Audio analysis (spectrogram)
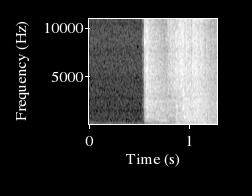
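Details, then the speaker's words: Very low-mileage 1968 Buick 430 V8 from a '68 Riviera, first run in decades, after a bad ground at the distributor points was fixed; the carburetor has not been rebuilt. Clean start into a steady, even idle, firing on all 8. "I've never had this carburetor apart, so I don't know what the carburetor is trying to do, but it sounds like it's hitting on all 8 for sure."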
